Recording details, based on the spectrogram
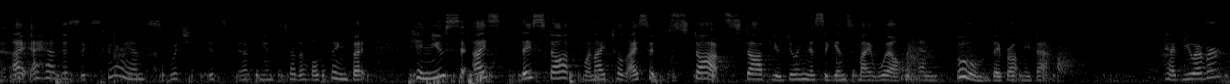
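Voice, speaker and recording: Against noticeable background noise, a woman speaks with a fairly high pitch and lively intonation. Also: moderate pace. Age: 70s. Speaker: audience member. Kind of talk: audience question. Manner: halting.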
